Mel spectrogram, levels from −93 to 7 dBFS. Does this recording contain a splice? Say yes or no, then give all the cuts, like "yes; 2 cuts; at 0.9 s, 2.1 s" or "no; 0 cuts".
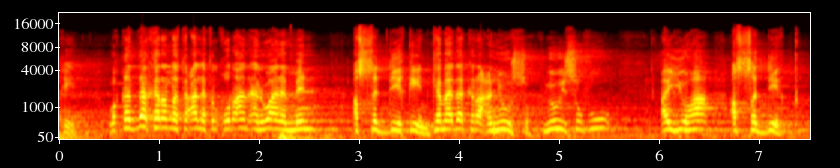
no; 0 cuts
